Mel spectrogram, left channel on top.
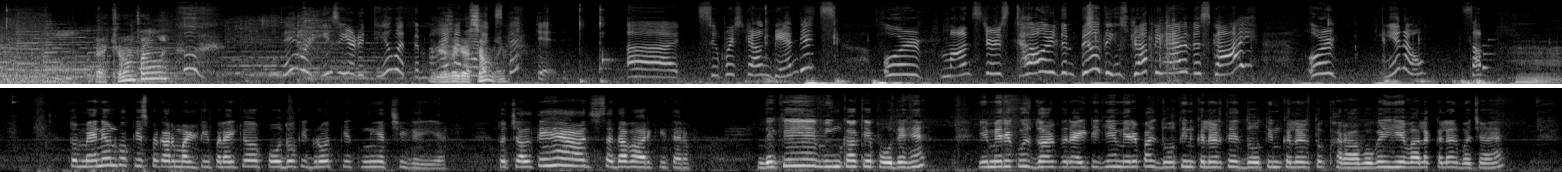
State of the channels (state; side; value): different; both; correlation 0.00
